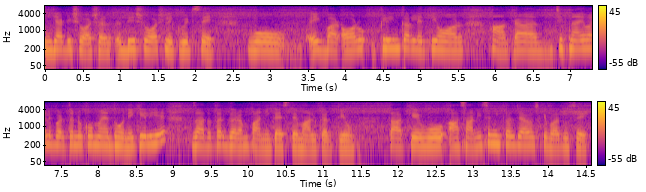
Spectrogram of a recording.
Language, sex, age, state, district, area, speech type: Urdu, female, 60+, Maharashtra, Nashik, urban, spontaneous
